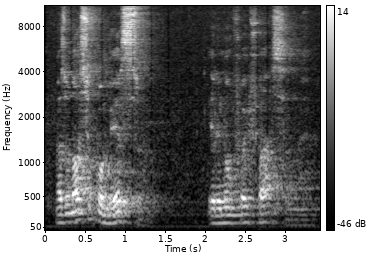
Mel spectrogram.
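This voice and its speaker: A man's medium-pitched voice comes with noticeable background noise and audible room echo. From southern Brazil, rural. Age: 60s. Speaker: poultry farmer. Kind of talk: interview.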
